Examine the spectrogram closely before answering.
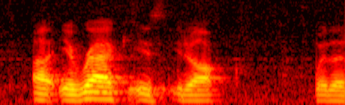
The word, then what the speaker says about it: Iraq: stop uh-huh it's like the how you should pronounce Iraq is it off with a nice cue at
